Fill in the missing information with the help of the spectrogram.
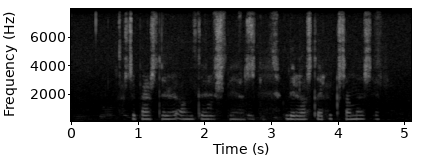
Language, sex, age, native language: Icelandic, female, 14, Icelandic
